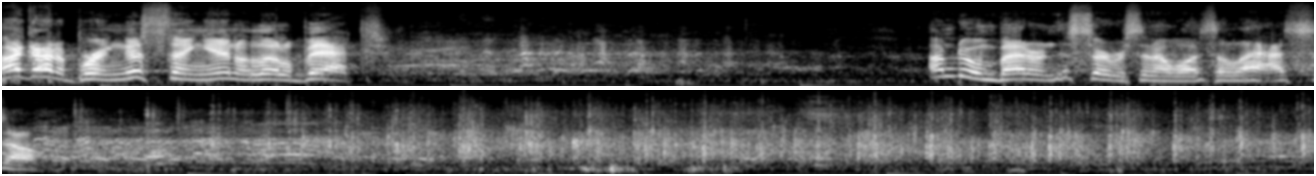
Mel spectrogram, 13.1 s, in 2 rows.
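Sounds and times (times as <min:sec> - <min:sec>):
speech: 0:00.0 - 0:02.0, 0:04.6 - 0:07.2
laughter: 0:02.0 - 0:04.4, 0:06.4 - 0:08.8
audience clapping: 0:06.8 - 0:13.1.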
